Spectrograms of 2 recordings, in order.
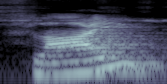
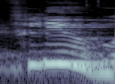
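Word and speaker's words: flew: এরপর ফ্লাই ওড়ানো, ফ্লাই ফ্লু ফ্লোন। অর্থাৎ এটাকে আমরা ভুল করে ফ্লিউ বলে ফেলি, বড়রাও ফ্লিউ বলে, হ্যাঁ?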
